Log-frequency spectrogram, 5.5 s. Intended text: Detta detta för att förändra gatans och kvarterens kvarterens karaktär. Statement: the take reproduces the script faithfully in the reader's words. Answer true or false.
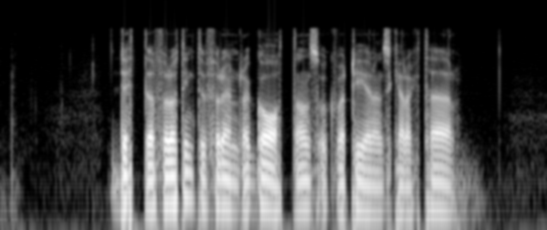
false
